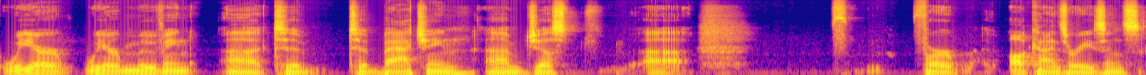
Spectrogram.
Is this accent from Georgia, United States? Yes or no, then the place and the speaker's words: yes; Georgia, United States; now in Colorado, United States; I am from Georgia, born and raised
